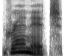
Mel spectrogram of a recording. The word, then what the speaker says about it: Greenwich: a family day out the neighborhood of greenwich pronounced greenwich offers everything a visitor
